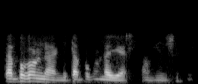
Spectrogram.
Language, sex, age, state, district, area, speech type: Telugu, male, 18-30, Andhra Pradesh, Sri Satya Sai, urban, conversation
